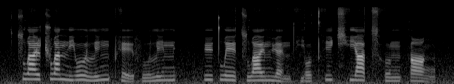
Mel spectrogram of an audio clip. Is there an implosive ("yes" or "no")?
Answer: no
